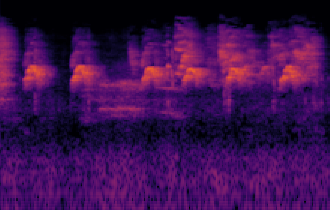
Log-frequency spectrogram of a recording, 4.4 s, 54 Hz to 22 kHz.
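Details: Hand-fed 26-day-old rosy-faced lovebird chick begging: rasping, buzzy squeals that run together almost without pause, each bursting into a brief whistled note, insistent and high-pitched throughout.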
